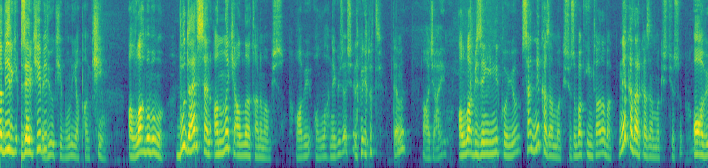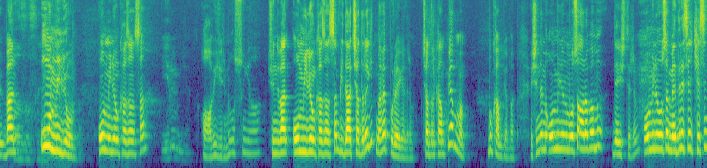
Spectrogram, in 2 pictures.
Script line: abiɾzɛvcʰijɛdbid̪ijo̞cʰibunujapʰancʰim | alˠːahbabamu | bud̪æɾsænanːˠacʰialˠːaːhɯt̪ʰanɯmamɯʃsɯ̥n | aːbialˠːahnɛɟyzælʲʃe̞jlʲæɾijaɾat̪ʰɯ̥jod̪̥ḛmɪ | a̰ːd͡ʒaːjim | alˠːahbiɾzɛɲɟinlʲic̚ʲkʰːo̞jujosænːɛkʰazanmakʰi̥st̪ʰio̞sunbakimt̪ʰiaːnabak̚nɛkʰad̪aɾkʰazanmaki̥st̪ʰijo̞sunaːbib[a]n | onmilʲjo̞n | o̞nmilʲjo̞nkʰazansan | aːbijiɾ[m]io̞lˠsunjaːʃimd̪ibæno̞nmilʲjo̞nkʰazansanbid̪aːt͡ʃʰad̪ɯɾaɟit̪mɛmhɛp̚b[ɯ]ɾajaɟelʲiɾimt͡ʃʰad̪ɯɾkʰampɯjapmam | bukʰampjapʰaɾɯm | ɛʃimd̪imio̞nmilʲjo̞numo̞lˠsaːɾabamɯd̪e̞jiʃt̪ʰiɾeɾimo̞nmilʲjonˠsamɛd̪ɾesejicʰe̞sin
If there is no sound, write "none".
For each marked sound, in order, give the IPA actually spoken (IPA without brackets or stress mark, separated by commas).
æ, m, u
